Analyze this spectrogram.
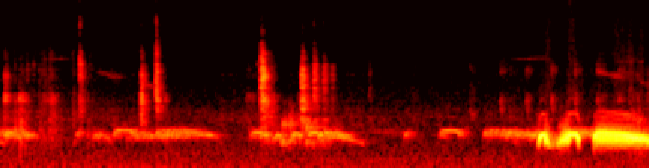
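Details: Spotted dove decoy calls for luring wild doves: quiet soft murmured notes and faint clicks, ending with a loud pair of short coos and one long drawn-out coo.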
